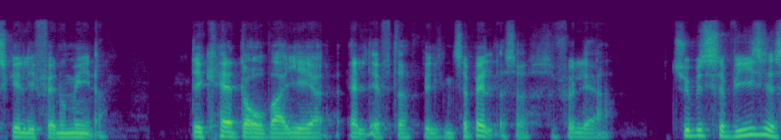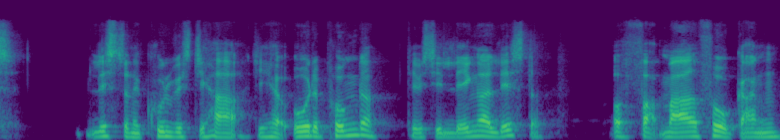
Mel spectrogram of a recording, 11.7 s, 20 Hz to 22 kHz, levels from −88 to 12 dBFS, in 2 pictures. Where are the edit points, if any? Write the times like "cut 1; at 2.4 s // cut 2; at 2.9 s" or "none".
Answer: cut 1; at 1.4 s // cut 2; at 4.9 s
